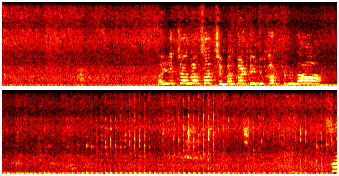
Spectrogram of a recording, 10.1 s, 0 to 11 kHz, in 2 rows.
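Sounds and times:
small engine idling: 3.2s - 10.0s.

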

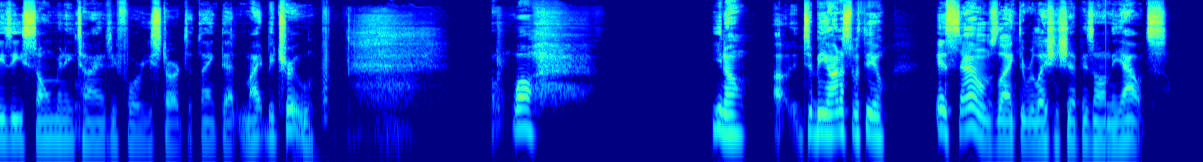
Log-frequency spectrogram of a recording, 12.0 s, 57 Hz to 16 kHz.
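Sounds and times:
man speaking: 0.0s - 3.3s, 7.2s - 11.7s
man breathing close to microphone: 3.5s - 4.5s, 5.3s - 6.0s.

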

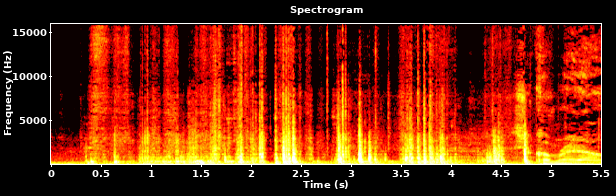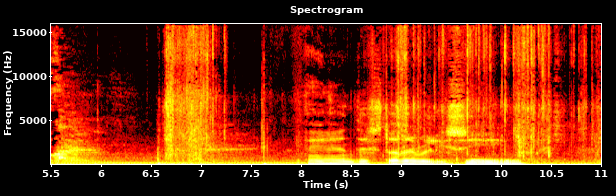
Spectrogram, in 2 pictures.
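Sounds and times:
filter scraping in housing: 0.3s - 4.9s.

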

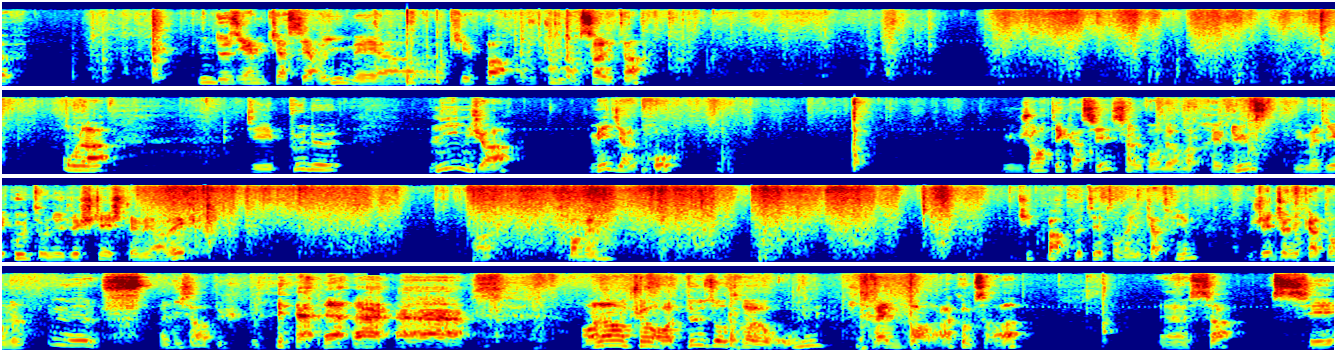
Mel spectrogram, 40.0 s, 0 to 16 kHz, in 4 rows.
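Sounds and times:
bubble wrap and plastic crinkling: 2.7s - 10.8s, 18.4s - 30.2s, 34.0s - 37.4s.

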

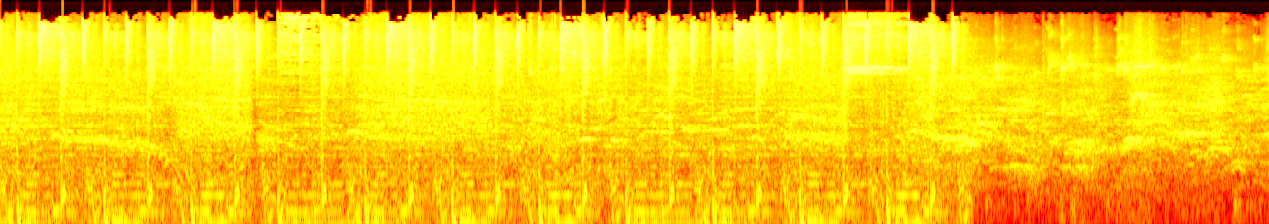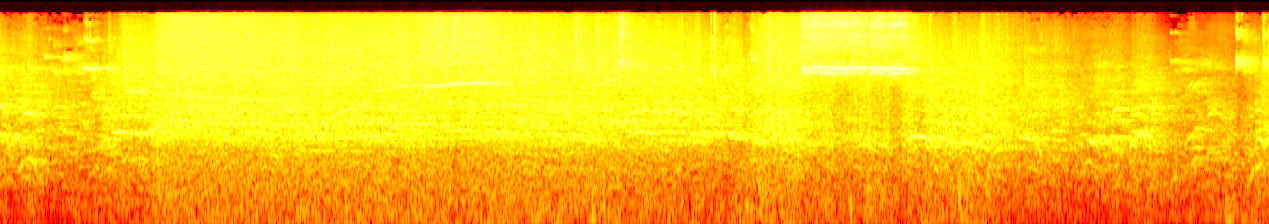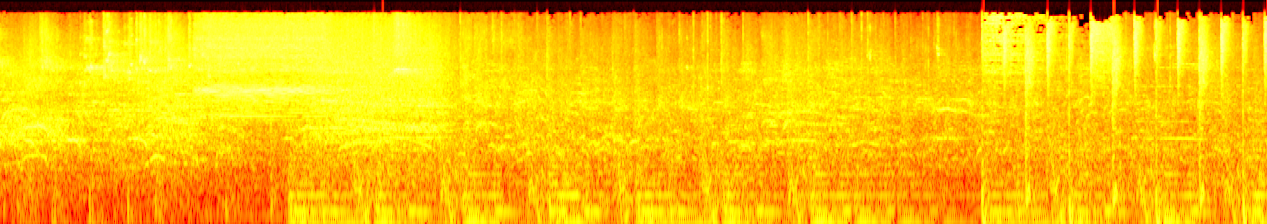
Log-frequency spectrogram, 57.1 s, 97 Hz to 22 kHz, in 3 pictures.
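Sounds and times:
background music: 0.0s - 14.6s, 42.4s - 57.0s
crowd of voices: 0.0s - 57.0s
sneakers squeaking: 5.3s - 9.4s, 11.3s - 20.8s, 36.6s - 42.5s.

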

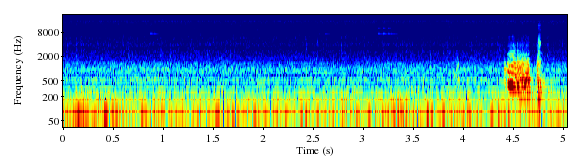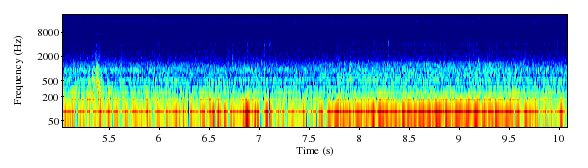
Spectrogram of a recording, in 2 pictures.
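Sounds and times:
car engine rumble: 0.0s - 10.0s
tyres on a wet road: 0.0s - 10.0s.

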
